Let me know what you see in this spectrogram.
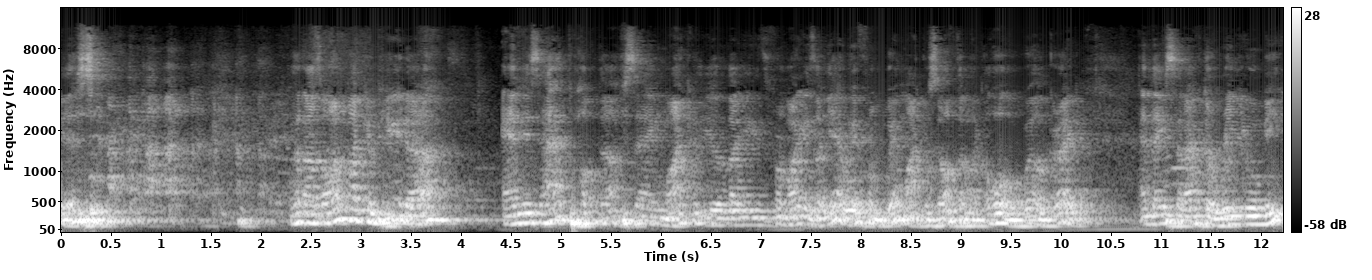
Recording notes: Recorded live at BackDock Arts in Brisbane, Australia's Fortitude Valley. The Story Chunder is a live event where storytellers share unbelievably true stories from their lives.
